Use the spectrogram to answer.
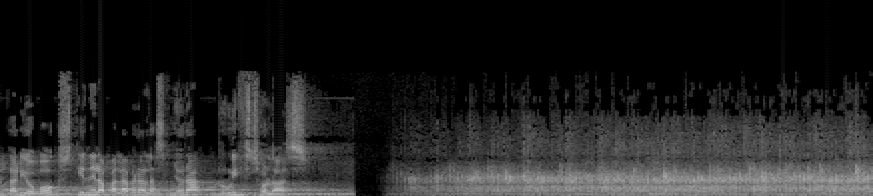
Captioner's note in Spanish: Aplausos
